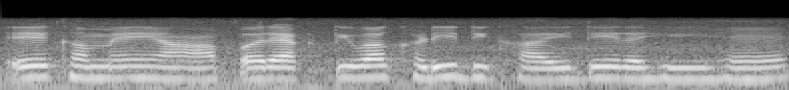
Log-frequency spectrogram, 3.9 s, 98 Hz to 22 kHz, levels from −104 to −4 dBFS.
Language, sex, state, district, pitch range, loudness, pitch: Hindi, female, Haryana, Jhajjar, 185-205 Hz, -18 LUFS, 195 Hz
